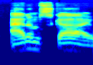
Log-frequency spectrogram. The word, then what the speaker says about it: Adamski: If you follow me on Instagram, it's at the Nate Adamski. That's THE. And then my name, Nate. And then my last name is spelled Adam Sky.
